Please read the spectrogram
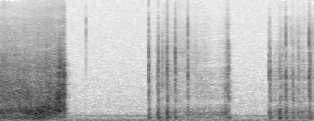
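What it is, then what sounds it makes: Cardboard shoebox. Long nails scratch quickly across the lid of a closed black cardboard shoebox for about a second, making a dense, rough scraping. After a short quiet pause, the nails tap the lid and its edges in scattered bursts of about eleven crisp, dry clicks with bright edges, each dying away almost at once.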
